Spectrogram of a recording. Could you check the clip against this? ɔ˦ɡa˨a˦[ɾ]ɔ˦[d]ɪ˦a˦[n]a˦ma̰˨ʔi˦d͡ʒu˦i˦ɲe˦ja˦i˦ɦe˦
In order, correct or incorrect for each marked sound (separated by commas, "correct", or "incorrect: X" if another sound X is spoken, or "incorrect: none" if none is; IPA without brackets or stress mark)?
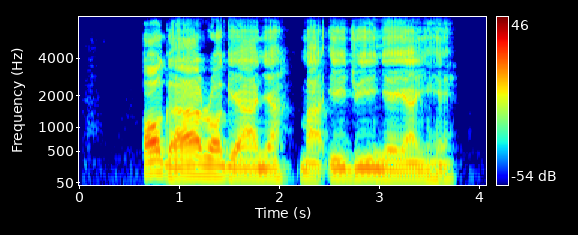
correct, incorrect: ɡ, incorrect: ɲ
